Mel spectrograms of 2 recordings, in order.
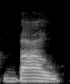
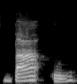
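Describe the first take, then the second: First: Ba'u glided into a single syllable; flowing together. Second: Ba'u broken by a short stop after ba; separated syllables. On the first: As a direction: let ba flow into u in ba'u without a gap. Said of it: "They should not flow together". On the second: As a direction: keep ba and u apart in ba'u. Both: Shown as a demonstration.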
